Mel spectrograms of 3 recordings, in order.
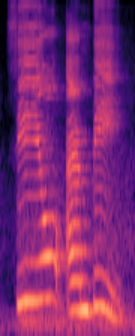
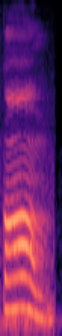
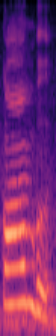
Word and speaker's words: comb: Dear student, see, C-O-M-B. Here the correct pronunciation is comb. Some students pronounce it comb. It is not comb, it is comb. B is always silent here.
